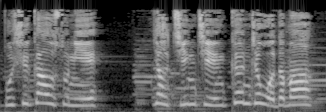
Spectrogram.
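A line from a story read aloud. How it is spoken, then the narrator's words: Loud shout. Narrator (Chinese): 丽塔大声叫着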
